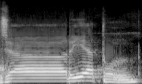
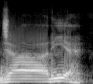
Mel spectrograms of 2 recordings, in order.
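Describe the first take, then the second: First: The word ends with a 'tun' sound. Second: The word ends with a soft 'h' sound. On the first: The reading continues on without a stop. "মিলে পড়লে" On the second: The reader stops at this word. "থেমে যাওয়ার কারণে"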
